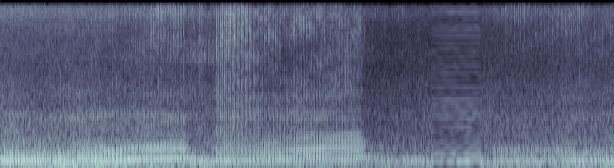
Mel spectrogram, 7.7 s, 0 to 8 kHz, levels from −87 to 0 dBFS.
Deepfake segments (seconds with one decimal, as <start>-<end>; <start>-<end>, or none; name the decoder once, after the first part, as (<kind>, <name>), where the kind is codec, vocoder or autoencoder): 5.4-6.0 (vocoder, HiFi-GAN)

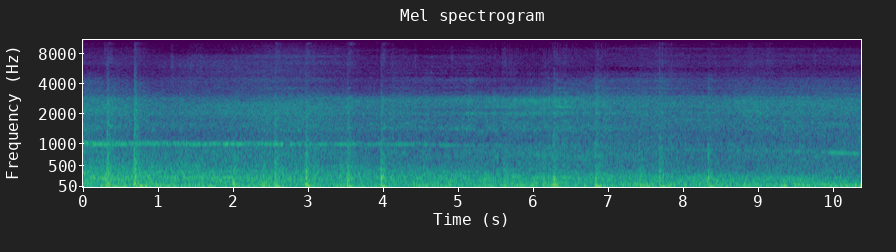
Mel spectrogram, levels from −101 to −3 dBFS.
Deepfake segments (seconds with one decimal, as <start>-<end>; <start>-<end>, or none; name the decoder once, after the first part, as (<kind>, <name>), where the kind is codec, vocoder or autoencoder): 5.3-7.0 (vocoder, Vocos)

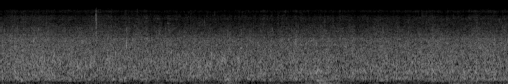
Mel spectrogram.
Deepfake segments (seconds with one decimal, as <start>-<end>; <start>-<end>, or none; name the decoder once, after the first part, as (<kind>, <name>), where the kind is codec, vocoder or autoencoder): 0.0-5.1 (vocoder, BigVGAN v2)

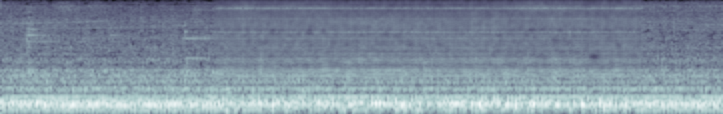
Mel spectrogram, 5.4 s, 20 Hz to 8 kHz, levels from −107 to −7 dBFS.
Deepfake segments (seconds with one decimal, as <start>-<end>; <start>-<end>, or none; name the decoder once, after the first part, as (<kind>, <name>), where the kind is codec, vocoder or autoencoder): 1.6-4.8 (vocoder, Vocos)

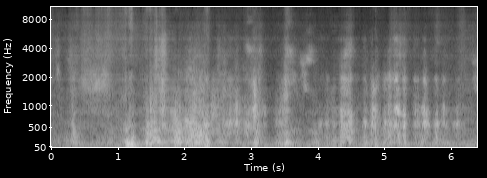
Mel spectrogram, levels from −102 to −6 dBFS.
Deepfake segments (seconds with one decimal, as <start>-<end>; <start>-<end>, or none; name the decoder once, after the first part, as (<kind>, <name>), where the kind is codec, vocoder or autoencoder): 0.0-6.4 (vocoder, WaveNeXt)

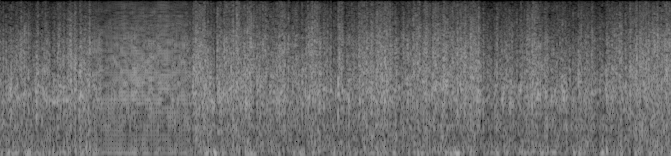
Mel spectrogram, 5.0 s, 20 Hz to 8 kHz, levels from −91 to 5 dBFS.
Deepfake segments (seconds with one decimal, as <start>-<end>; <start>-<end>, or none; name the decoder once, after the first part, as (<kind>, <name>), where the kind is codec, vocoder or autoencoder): 0.7-1.4 (vocoder, HiFi-GAN)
